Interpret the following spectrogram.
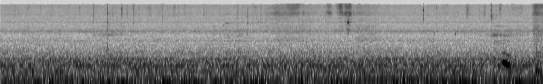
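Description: Quiet room tone with faint soft rubbing and light tapping of fingertips blending liquid foundation into the skin of the face. A brief short vocal sound comes near the end.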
